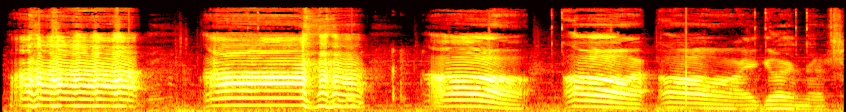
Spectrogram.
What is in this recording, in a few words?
laugh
